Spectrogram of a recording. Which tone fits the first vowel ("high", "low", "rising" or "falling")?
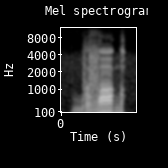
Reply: low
